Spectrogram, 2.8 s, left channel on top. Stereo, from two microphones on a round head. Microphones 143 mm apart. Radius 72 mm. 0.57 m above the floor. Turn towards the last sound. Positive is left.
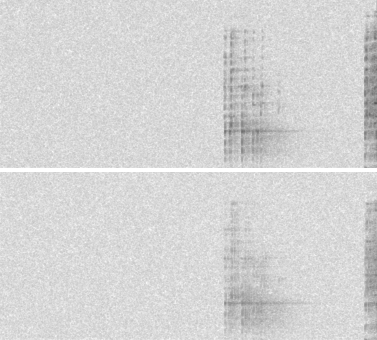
turn(degrees=70)  # may be behind; listen again after turning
